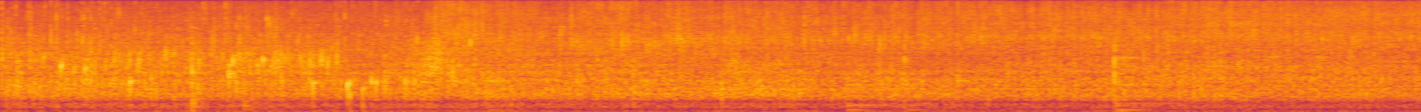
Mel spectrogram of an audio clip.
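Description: Shrimp sizzling in hot olive oil in a wok, full of crackling pops for the first few seconds, then settling into a steady hiss.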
